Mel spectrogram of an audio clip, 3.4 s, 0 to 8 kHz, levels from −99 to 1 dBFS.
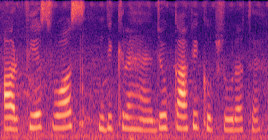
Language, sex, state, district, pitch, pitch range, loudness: Hindi, female, Bihar, West Champaran, 255 Hz, 235-275 Hz, -18 LUFS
